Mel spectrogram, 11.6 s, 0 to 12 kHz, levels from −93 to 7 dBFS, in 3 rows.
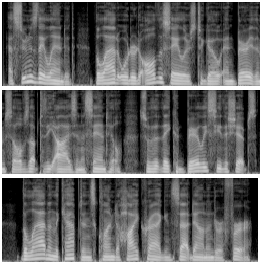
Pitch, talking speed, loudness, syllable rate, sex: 120 Hz, 240 wpm, -18 LUFS, 5.6 syllables/s, male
